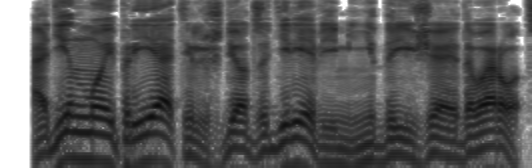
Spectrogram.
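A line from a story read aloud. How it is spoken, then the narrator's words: Plain. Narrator (Russian): сказал он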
